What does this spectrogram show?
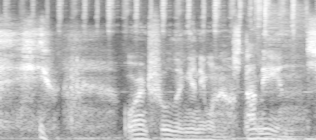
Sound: chuckles

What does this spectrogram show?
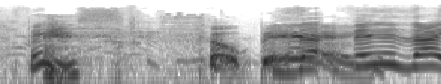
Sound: laughs

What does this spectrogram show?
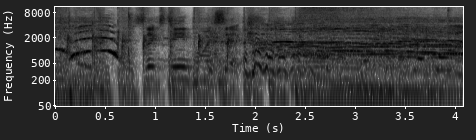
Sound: crowd awwing

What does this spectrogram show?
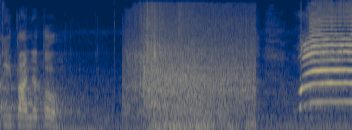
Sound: car engine revvs

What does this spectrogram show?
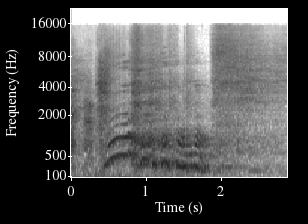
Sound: Alice exhales

